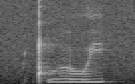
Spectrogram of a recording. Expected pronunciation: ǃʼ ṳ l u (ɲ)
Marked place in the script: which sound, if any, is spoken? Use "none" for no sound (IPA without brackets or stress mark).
j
